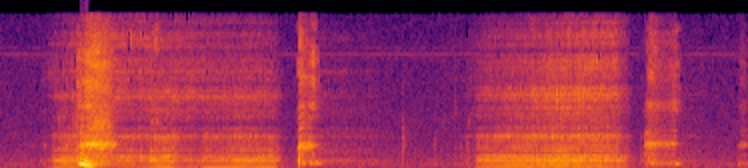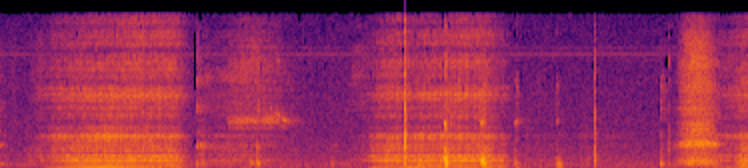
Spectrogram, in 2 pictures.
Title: Epic Snoring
